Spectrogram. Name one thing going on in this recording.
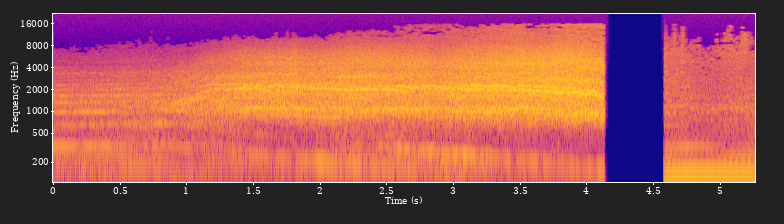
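Tyres squeal as a sports car slides through a corner.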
